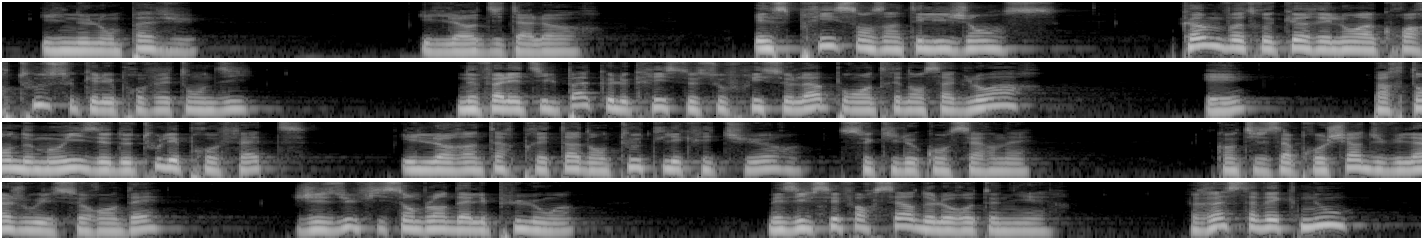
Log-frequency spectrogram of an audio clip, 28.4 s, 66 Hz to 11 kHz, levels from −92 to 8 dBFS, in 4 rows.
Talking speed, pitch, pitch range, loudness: 175 wpm, 150 Hz, 135-160 Hz, -29 LUFS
